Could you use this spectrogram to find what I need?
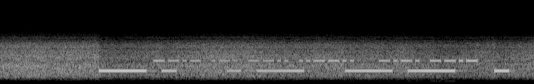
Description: Morse code, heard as two keyed tones, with heavy radio static. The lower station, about 8 wpm, 640 Hz: NAME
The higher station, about 33 wpm, 1130 Hz: QRZ? CQ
